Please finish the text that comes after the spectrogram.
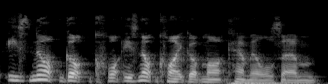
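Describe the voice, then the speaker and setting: Animated, slightly husky man chatting about films. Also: medium pitch, unhurried. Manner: enthusiastic, digressive, jokey. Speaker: film podcast co-host. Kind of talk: casual film discussion chat.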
